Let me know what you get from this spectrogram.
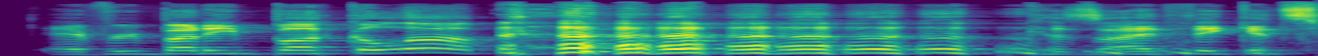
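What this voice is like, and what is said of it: Usual voice. Nothing is said of it.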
